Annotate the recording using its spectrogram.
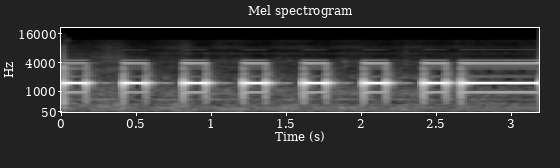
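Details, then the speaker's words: Zoll X Series monitor demonstration of synchronized cardioversion for a scenario patient in ventricular tachycardia: rapid regular beeps while the defibrillator charges to 100, then a steady ready-to-shock tone; simulated, with no real shock delivered. "as soon as it gets up to 100 you can hit the florescent shock button"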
